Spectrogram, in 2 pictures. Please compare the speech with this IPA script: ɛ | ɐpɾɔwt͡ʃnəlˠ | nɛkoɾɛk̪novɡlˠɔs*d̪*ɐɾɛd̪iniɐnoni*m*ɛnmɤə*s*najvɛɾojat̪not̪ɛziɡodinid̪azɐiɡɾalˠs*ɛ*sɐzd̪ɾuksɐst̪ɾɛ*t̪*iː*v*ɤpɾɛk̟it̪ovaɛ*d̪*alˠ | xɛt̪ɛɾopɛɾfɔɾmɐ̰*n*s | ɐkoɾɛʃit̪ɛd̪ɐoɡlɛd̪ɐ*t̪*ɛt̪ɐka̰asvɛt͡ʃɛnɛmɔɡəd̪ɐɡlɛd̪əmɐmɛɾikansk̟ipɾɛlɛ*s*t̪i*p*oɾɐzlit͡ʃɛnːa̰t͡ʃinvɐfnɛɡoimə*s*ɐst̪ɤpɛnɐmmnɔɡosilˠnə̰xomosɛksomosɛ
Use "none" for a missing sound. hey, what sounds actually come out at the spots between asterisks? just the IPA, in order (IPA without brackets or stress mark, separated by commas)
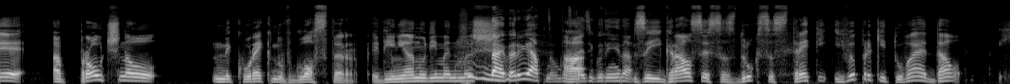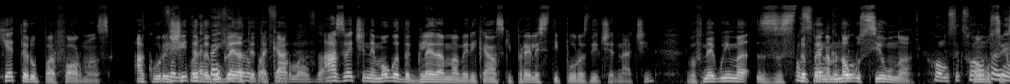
t̪, m, ʃ, ɛ, t̪, v, d̪, n, t̪, s, p, z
